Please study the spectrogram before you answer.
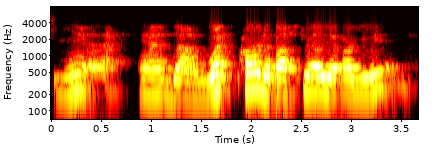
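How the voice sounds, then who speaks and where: A man's voice: high voice, unhurried. A man hosting an online webinar over a video call, chatty and enthusiastic as he welcomes the audience and guest. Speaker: webinar host. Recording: tinny phone-like line, echoey room.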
